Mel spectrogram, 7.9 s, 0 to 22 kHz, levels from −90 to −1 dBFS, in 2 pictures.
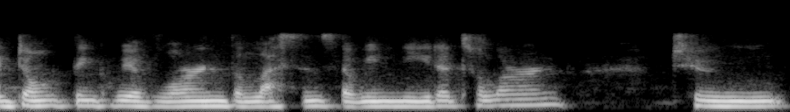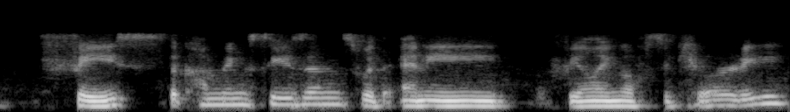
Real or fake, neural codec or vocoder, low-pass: real; none; 7.2 kHz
